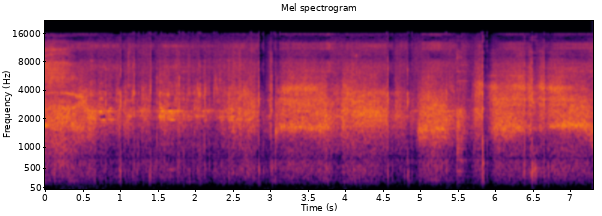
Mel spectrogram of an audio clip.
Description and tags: breathing in the microphone, with massive amounts of compression, gating, equalizing etc
voice, industrial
